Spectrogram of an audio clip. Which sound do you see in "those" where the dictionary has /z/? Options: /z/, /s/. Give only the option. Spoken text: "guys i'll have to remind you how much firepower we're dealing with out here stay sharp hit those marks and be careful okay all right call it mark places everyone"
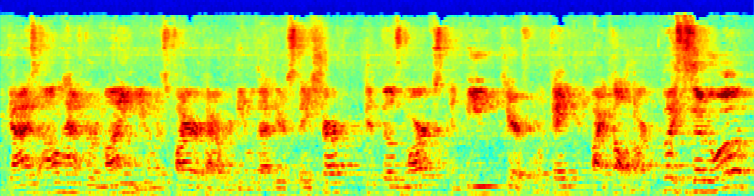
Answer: /z/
